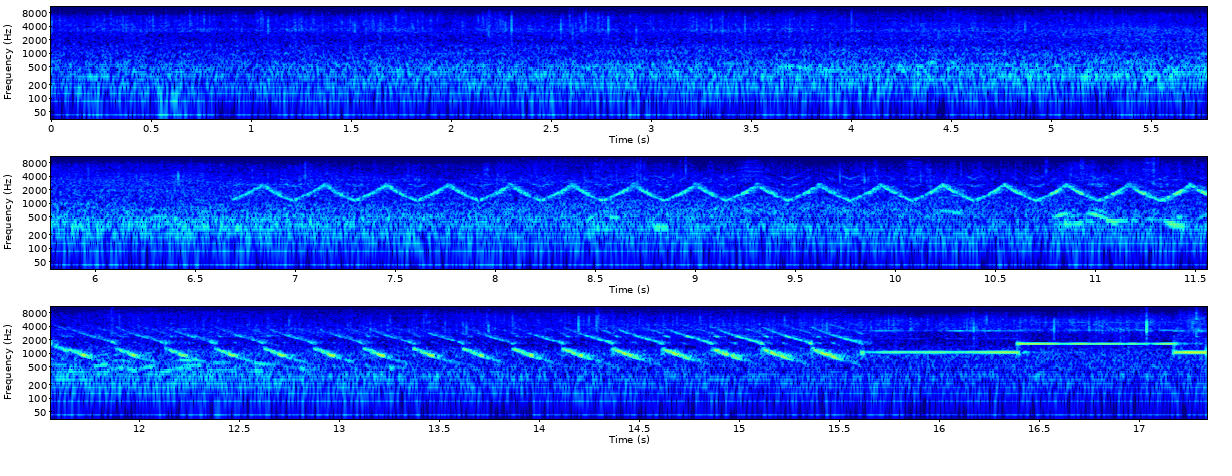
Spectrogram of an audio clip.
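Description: Steady street and wind noise, then about seven seconds in a car alarm starts cycling through its tones: a fast up-and-down warble, then rapid falling chirps about three or four a second, then alternating high and low steady beeps near the end.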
